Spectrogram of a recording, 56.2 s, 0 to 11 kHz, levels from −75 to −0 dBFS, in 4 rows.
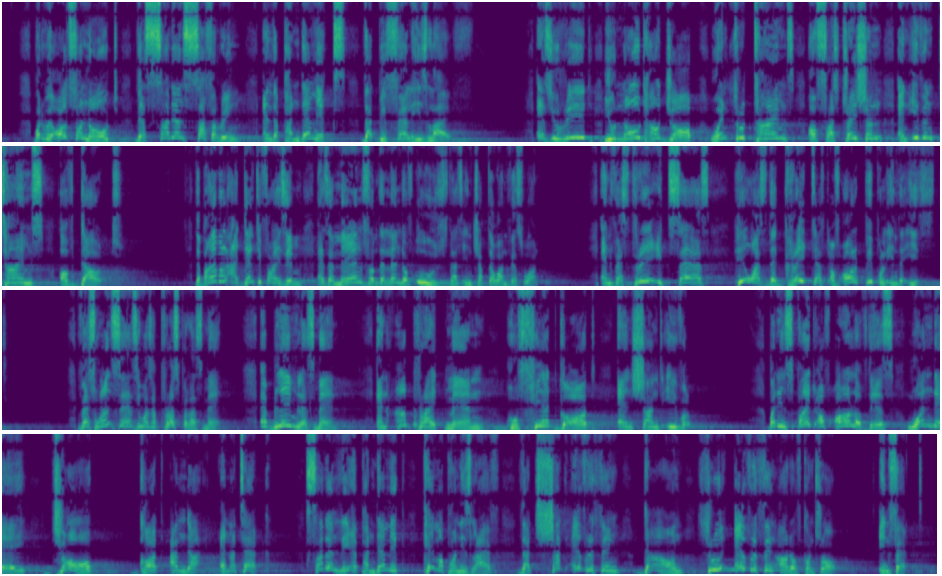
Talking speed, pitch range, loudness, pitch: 125 wpm, 270-355 Hz, -24 LUFS, 310 Hz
